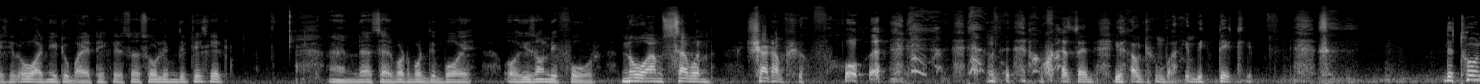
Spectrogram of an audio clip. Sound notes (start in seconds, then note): 8.2 laughs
